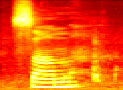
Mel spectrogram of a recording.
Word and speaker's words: some: some and sum so these two are the same pronunciation both vowel schwa just like sun and sun so that schwa vowel can be spelled with an o or with a u so some I need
